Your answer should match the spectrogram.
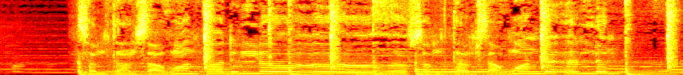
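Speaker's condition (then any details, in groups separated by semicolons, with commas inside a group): No condition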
